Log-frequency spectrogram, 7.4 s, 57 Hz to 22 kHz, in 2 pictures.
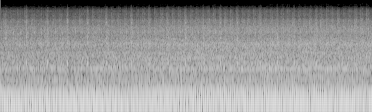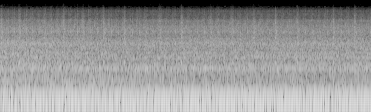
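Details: Eight-cylinder engine with a backfiring issue, idling with the cylinder 6 plug wire disconnected: a loud, lumpy, loping low idle, but no difference was noticed between connected and disconnected.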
